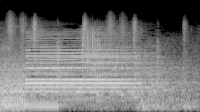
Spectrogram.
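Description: A vehicle horn sounding one long, steady blast of about a second and a half, fading at the end, over low traffic rumble.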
